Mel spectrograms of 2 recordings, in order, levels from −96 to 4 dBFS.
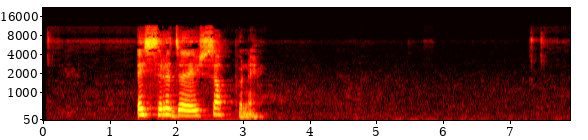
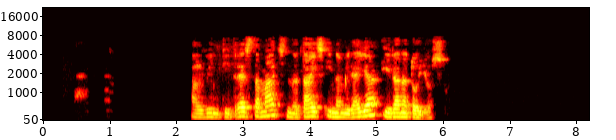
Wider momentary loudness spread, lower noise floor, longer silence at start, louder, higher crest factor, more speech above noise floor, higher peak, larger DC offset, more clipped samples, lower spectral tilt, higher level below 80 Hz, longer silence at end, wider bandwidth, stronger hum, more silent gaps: first, 19 LU vs 11 LU; second, -72 dBFS vs under -90 dBFS; second, 1.4 s vs 2.25 s; about the same, -19 LUFS vs -19 LUFS; about the same, 24 dB vs 20 dB; second, 51 dB vs over 71 dB; about the same, -4 dBFS vs -2 dBFS; neither; neither; second, -2 dB/octave vs -5 dB/octave; second, -70 dBFS vs -60 dBFS; first, 4.7 s vs 2.15 s; first, 11.5 kHz vs 7.6 kHz; second, none vs 50 Hz at -50 dBFS; neither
